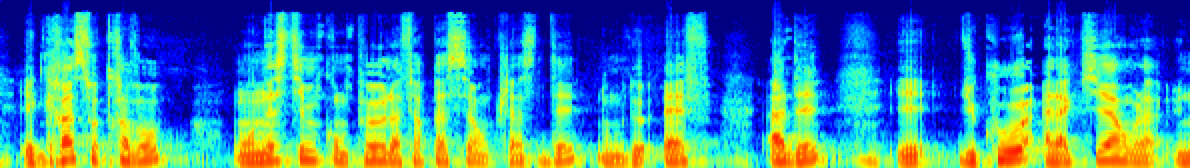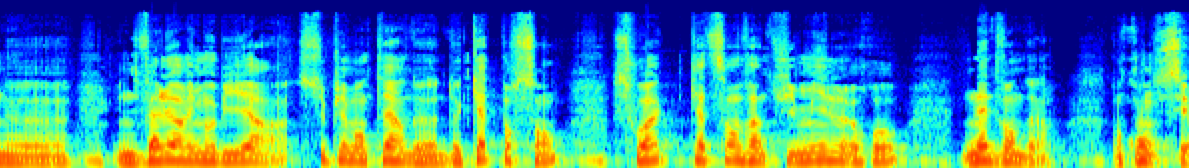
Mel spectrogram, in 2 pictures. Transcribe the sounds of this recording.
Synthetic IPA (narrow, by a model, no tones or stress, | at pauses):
eɡʁasot̪χavo | ɔ̃nɛst̪imkɔ̃pʰølafɛʁpaseɑ̃klasd̪ed̪ɔ̃kd̪əʔɛfad̪eḛd̪ykʰuɛlakʲʰjɛʁvwala̰ʔynøynvalœʁimɔbiljɛʁ̰syplemɑ̃t̪ɛʁd̪əd̪əkat̪puʁsɑ̃swakat̪sɑ̃vɛ̃t̪ɥimiløʁonɛt̪vɑ̃d̪œ̰ːʁ | dd̪̥ɔ̃kɔ̃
